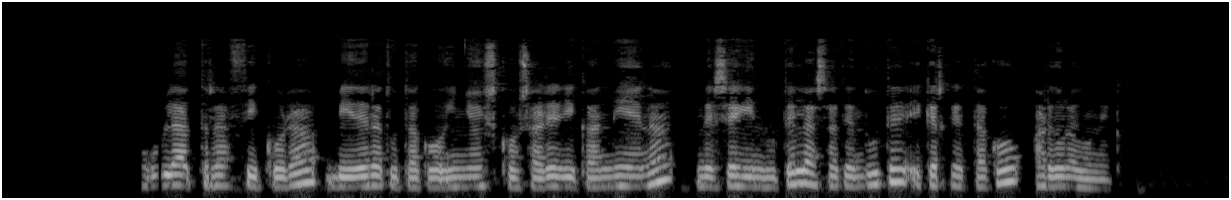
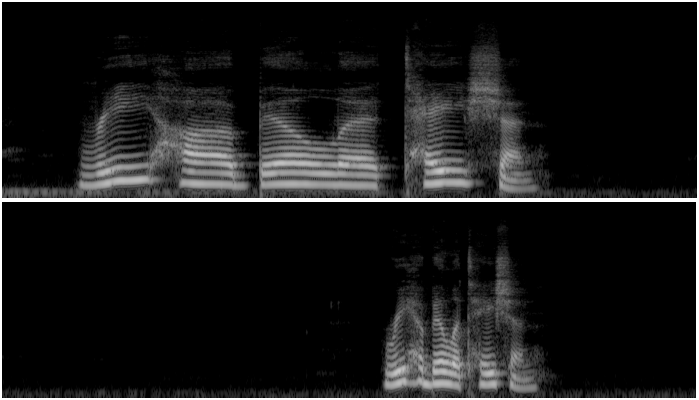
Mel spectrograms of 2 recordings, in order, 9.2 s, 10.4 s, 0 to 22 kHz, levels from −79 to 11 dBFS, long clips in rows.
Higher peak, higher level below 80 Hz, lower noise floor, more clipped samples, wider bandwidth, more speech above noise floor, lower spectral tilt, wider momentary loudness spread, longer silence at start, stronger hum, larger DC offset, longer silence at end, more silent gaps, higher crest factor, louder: second, -10 dBFS vs -4 dBFS; second, -74 dBFS vs -58 dBFS; first, -88 dBFS vs -68 dBFS; neither; first, 11.5 kHz vs 10 kHz; first, 63 dB vs 49 dB; second, -5 dB/octave vs -7 dB/octave; second, 6 LU vs 11 LU; first, 1.05 s vs 0.6 s; neither; neither; second, 0.9 s vs 1.2 s; neither; about the same, 16 dB vs 18 dB; second, -25 LUFS vs -19 LUFS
